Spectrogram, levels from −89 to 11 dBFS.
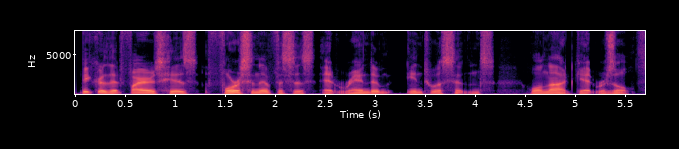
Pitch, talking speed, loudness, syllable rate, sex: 110 Hz, 180 wpm, -19 LUFS, 5.5 syllables/s, male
